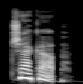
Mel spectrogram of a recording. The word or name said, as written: checkup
